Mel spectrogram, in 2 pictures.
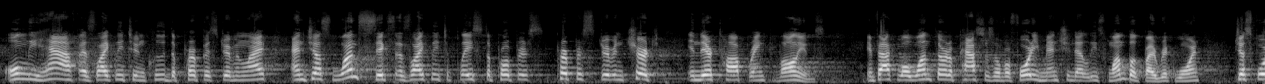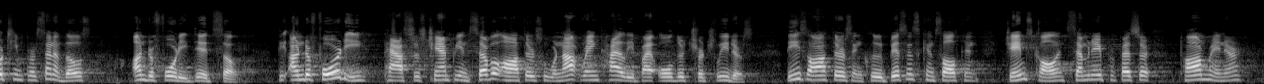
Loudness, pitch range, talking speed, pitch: -16 LUFS, 185-225 Hz, 185 wpm, 205 Hz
